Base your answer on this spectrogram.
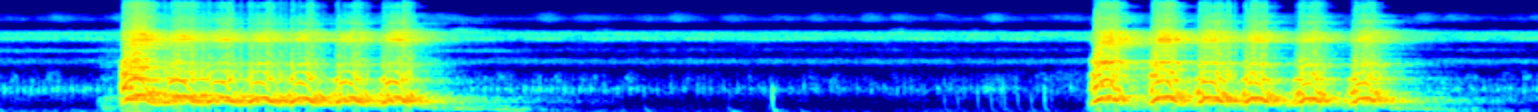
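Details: Loud dog barking in two rapid bursts of roughly six harsh barks each, separated by about three seconds of near silence.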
